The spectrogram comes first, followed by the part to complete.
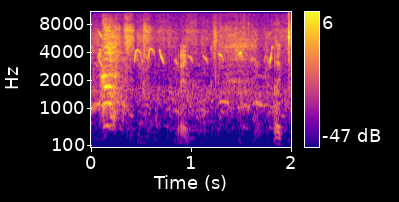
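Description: ISA Brown chicks peeping: many short, high chirps in quick succession.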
